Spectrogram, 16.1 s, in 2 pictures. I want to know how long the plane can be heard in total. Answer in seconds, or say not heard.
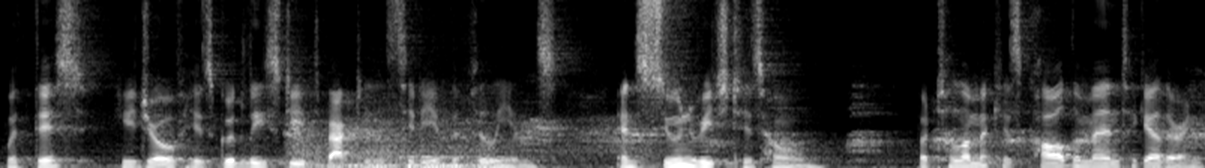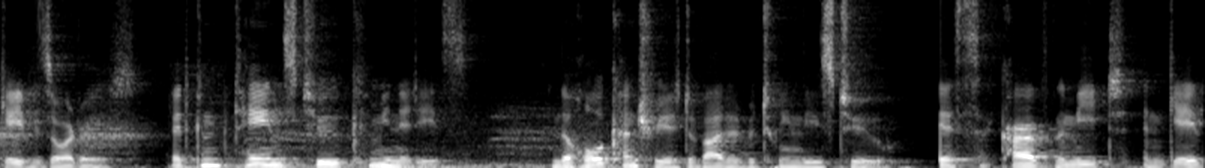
3 s.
